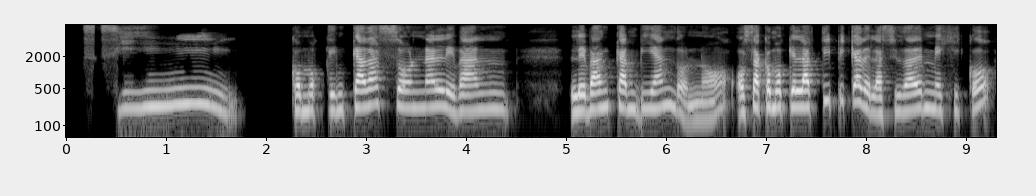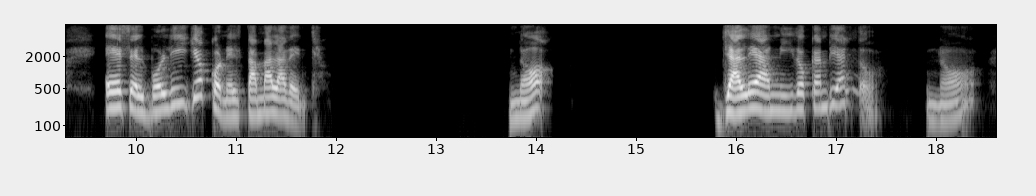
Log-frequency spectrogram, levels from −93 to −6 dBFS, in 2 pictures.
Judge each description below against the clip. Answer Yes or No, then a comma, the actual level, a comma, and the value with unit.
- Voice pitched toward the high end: Yes, high, 210 Hz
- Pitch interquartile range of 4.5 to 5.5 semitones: No, average, 3.6 semitones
